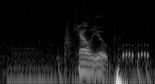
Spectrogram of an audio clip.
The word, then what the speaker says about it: Calliope: Calliope. Sounds like cantaloupe.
